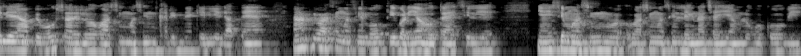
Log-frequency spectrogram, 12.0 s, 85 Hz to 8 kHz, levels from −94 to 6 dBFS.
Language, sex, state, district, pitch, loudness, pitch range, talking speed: Hindi, male, Bihar, Darbhanga, 125 Hz, -24 LUFS, 120-130 Hz, 170 wpm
